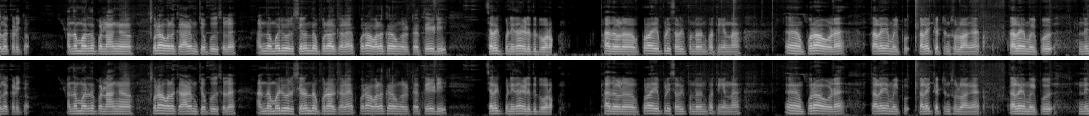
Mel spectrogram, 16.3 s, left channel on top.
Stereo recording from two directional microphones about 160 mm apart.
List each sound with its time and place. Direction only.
0.0 s speech: 20° left (ahead or behind)
0.9 s a man's voice: centre (ahead or behind)
1.2 s speech: 20° left (ahead or behind)
6.4 s speech: 5° right (ahead or behind)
